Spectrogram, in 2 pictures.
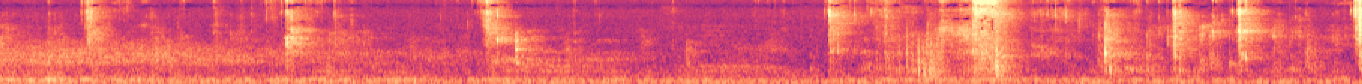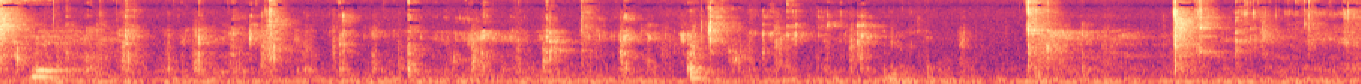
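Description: A person eating: chewing and biting boiled corn on the cob and shrimp, with scattered wet mouth clicks over a steady low hum.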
